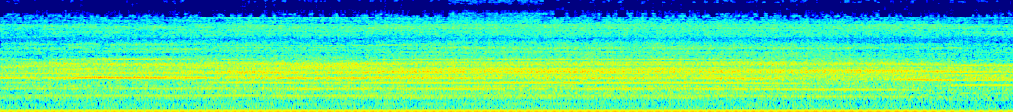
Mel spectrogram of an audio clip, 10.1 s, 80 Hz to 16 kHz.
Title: 2020 RAM 1500 75K Miles MGU Whine/NOISE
